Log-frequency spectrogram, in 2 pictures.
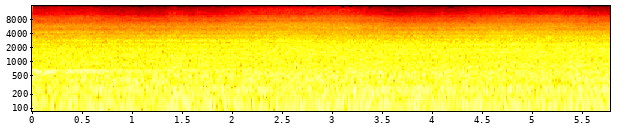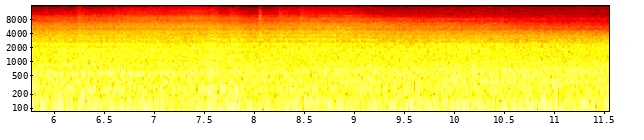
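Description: Trenord TSR double-deck electric commuter train running out of an underground station, a loud steady rumble with a faint whine. The high hiss thins out near the end as the last car passes and the train draws away into the tunnel.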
